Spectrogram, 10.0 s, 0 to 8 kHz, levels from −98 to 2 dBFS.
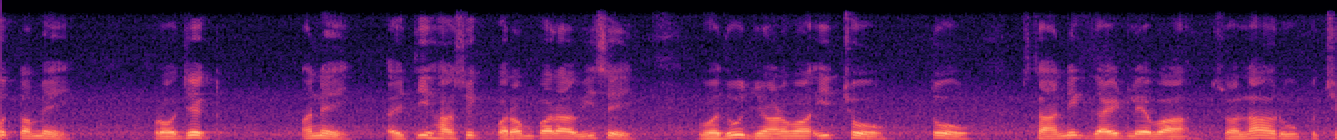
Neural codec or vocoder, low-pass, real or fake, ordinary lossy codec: none; 7.2 kHz; real; none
